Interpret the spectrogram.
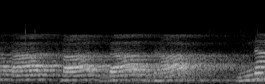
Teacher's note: तो दंत व्यंजन वर्ण जो होते हैं उनके उच्चारण में मेन जानकारी यह है कि अगर जिह्वा का अग्रभाग ऊपरी दांत या दांतों का स्पर्श करे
